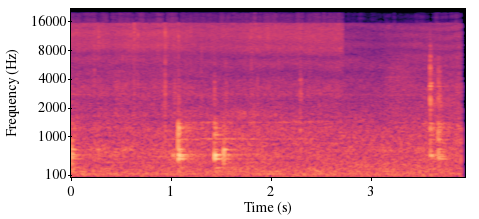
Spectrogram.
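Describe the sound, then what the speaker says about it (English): Shallots browning in a pan for a Malaysian dish, a soft continuous sizzle broken by a few light clicks of stirring, fairly quiet and without talk. "So now you can see the shallots are getting browned"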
